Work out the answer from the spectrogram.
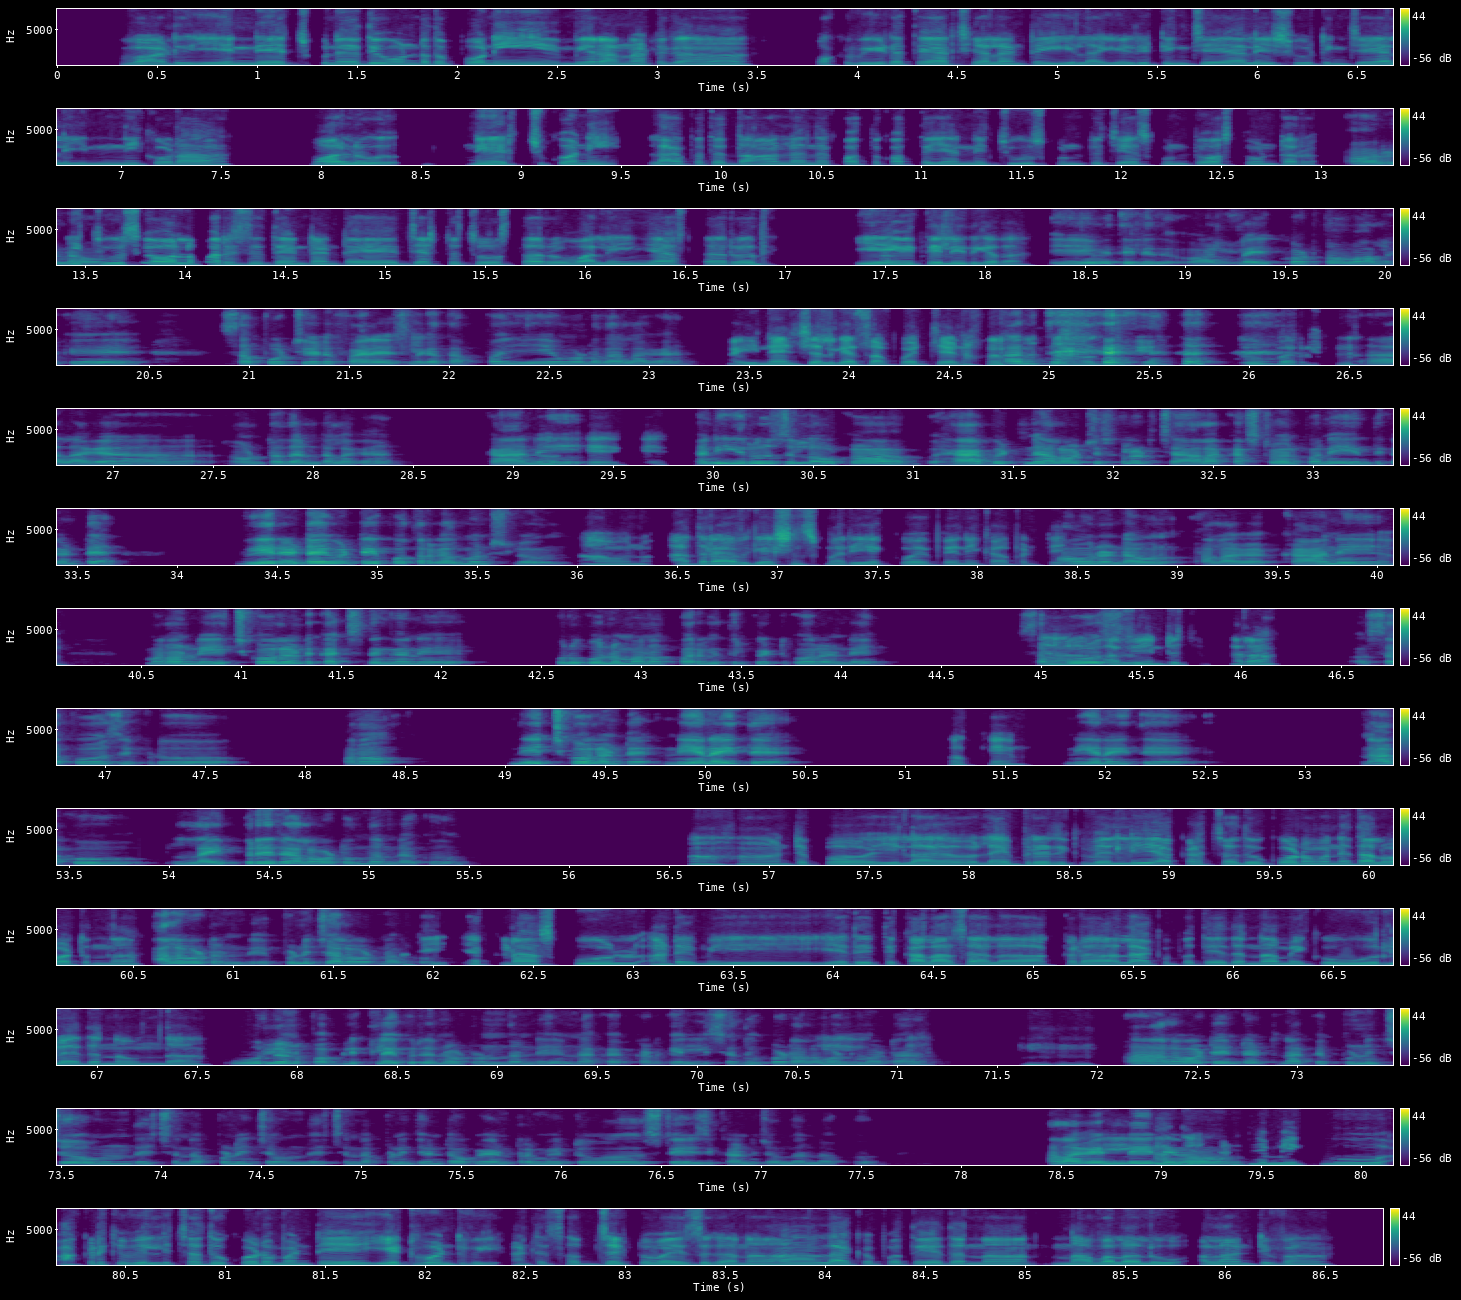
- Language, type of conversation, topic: Telugu, podcast, స్వయంగా నేర్చుకోవడానికి మీ రోజువారీ అలవాటు ఏమిటి?
- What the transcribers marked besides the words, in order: in English: "ఎడిటింగ్"; in English: "షూటింగ్"; in English: "జస్ట్"; in English: "లైక్"; in English: "సపోర్ట్"; in English: "ఫైనాన్షియల్‌గా"; laughing while speaking: "ఫైనాన్షియల్‌గా సపోర్ట్ చేయడం. ఓకే. సూపర్"; in English: "ఫైనాన్షియల్‌గా సపోర్ట్"; chuckle; in English: "సూపర్"; in English: "హ్యాబిట్‌ని"; in English: "అదర్ యావిగేషన్స్"; in English: "సపోజ్, సపోజ్"; in English: "లైబ్రరీ"; in English: "లైబ్రరీకి"; in English: "పబ్లిక్ లైబ్రరీ"; in English: "ఇంటర్మీడియట్ స్టేజ్"; in English: "సబ్జెక్ట్ వైజ్‌గానా"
